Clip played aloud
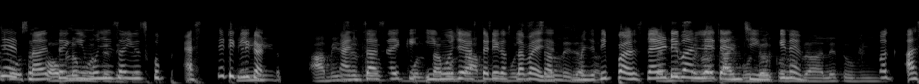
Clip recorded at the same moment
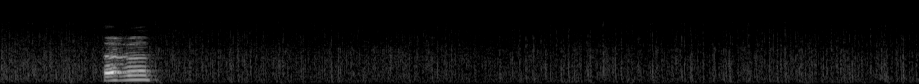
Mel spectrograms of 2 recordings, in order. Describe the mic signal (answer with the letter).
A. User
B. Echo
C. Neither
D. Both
A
